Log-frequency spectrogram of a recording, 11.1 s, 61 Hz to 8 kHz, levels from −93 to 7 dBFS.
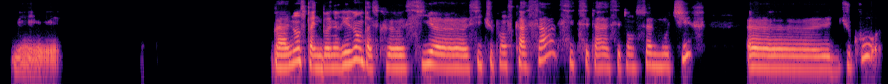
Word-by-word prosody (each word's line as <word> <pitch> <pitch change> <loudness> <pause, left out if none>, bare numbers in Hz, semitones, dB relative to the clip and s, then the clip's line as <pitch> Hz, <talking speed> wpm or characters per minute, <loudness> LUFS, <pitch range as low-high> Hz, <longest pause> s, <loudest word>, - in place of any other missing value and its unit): Mai 70 -1 -4 2.6
Bah, 165 0 +5
non 230 +5 +4
c'est 240 - -8
pas - - +6
une 160 - +1
bonne 165 +1 +3
raison 205 +9 +3
parce 160 -6 0
que 165 -1 +2
si, 200 +4 -2
heu, 165 -2 +4
si 180 +4 -8
tu - - -8
penses 185 0 -5
qu'à 185 -2 +1
ça, 250 - -2
si 205 - -10
c'est 185 - -7
ta 170 -1 -3
c’est 170 +1 -9
ton 170 -1 -7
seul 180 +1 -3
motif, 175 - -4 0.5
heu, 155 -2 +3
du 150 +5 -12
coup, 300 - -2
170 Hz, 145 wpm, -21 LUFS, 160-190 Hz, 2.6 s, pas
